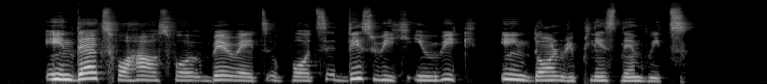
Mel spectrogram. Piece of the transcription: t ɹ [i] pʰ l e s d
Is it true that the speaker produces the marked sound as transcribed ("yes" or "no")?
yes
